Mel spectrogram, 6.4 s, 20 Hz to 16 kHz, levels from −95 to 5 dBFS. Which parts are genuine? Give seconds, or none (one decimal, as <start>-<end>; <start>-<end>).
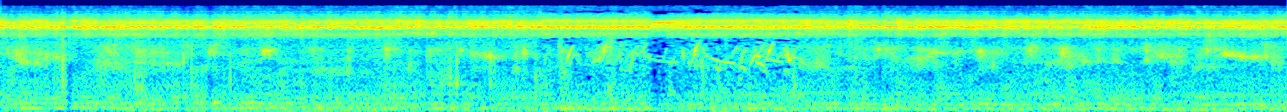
2.7-4.0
